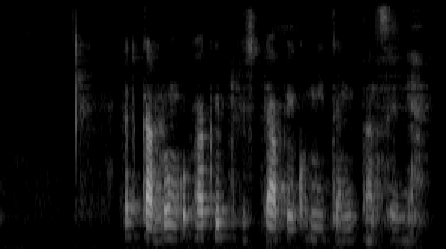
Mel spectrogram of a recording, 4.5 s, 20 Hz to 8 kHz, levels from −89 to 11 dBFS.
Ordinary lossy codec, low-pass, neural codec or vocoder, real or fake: AAC, 32 kbps; 7.2 kHz; none; real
